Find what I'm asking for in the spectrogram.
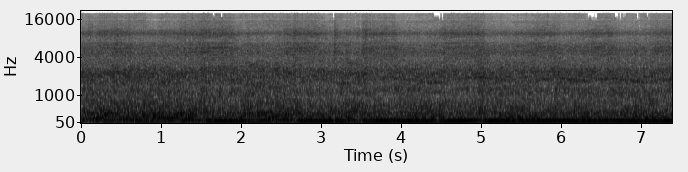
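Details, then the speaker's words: Honda Vario 110 scooter with a weak battery, initially wouldn't start, revved on throttle blips: uneven drone that dips and catches instead of climbing cleanly. Ignition misfire; fuel supply judged fine. "Oke, kita sekali lagi berempat, Mas Gu, Motornya berbet, Bosku."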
